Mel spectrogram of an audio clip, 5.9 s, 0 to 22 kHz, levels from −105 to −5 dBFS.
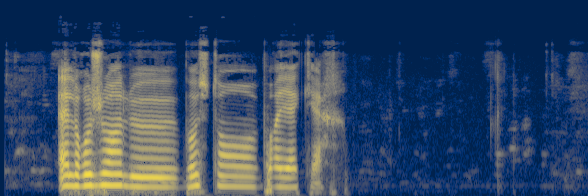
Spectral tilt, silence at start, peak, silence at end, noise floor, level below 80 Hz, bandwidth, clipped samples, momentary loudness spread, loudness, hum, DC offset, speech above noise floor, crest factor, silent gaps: -4 dB/octave; 0.6 s; 0 dBFS; 2.5 s; -79 dBFS; -58 dBFS; 9.6 kHz; under 0.1%; 16 LU; -18 LUFS; none; under 0.1%; 60 dB; 20 dB; none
